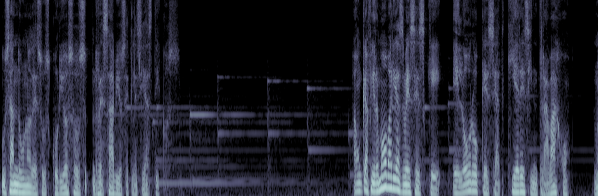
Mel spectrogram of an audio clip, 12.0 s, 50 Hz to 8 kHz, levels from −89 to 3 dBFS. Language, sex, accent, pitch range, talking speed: Spanish, male, Mexican, 90-125 Hz, 100 wpm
